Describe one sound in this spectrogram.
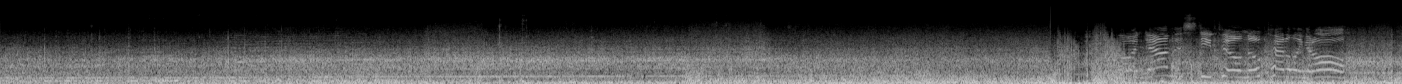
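Wind rushes and buffets loudly as a bicycle rides along.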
